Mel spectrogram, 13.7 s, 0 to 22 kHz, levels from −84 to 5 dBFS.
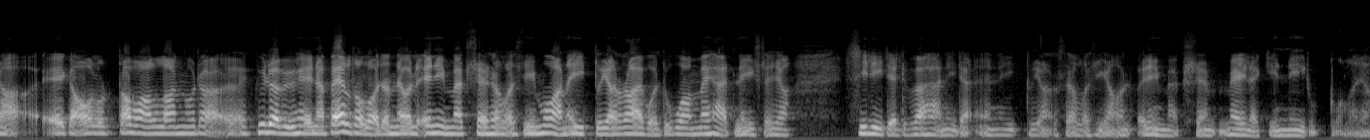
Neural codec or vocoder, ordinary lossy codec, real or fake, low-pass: none; none; real; 14.4 kHz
